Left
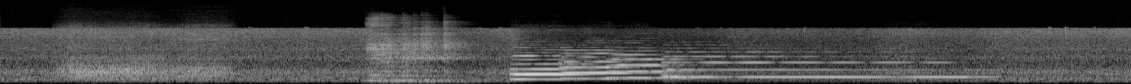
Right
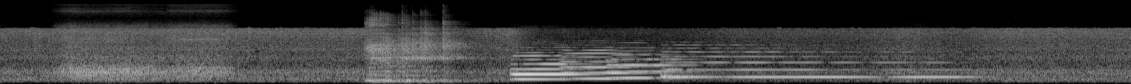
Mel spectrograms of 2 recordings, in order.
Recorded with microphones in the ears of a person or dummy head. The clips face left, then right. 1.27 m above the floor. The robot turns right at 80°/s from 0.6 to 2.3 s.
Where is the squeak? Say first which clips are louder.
Right 1 dB; 70° right (ahead or behind), 1.0 m.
